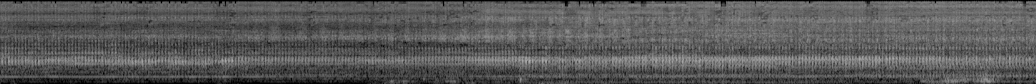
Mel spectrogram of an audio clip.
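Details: Marx toy train switcher's noisemaker: a dry, raspy hiss with a steady chuff about three times a second, likened to an Alco. It is working as designed.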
